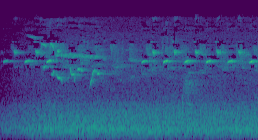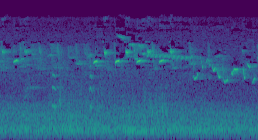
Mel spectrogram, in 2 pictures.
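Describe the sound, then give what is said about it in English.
Birdsong at a secluded pond in South Bohemia on a late April morning. Many high chirping and warbling calls repeat over a steady low background noise, with a rhythmic pulsing in the lower sounds. “This is what a late April morning sounds like at a secluded pond somewhere in South Bohemia”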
